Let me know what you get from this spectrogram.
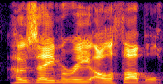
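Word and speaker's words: Olazábal: And he was playing against Jose Marie Olazabal.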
